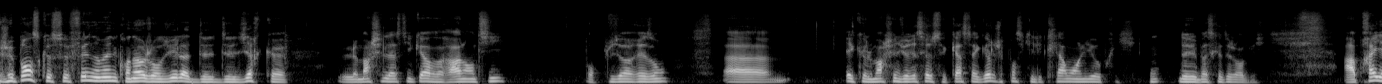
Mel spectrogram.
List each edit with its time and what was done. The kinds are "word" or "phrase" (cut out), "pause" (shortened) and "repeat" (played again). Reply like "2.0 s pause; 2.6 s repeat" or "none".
1.9 s word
